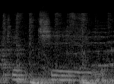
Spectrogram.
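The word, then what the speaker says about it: kimchi: so there's what's it gimchi um gimchi is how you say it though gimchi gimchi okay how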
